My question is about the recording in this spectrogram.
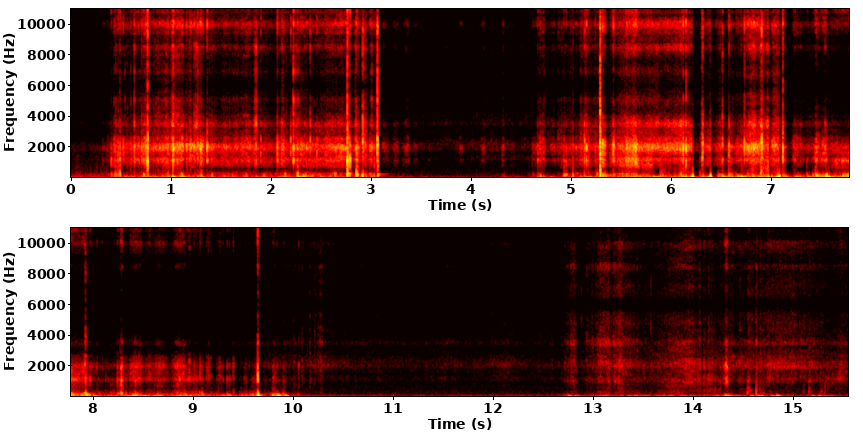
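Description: Snowboard sliding and scraping down hard, tracked snow, with wind rushing over the camera, in three long stretches of noise with short lulls between.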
